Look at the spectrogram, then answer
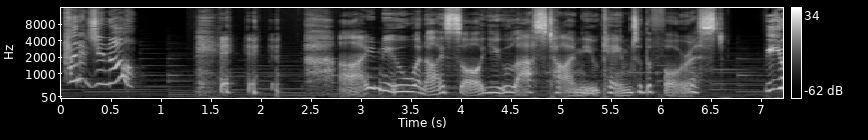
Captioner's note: laughing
